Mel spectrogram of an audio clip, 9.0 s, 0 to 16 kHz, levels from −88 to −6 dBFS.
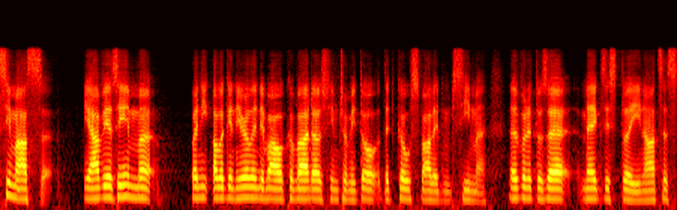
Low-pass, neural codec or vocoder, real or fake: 7.2 kHz; codec, 16 kHz, 0.2 kbps, FocalCodec; fake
